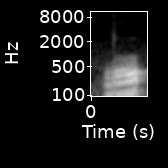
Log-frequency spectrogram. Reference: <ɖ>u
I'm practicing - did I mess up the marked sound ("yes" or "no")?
yes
